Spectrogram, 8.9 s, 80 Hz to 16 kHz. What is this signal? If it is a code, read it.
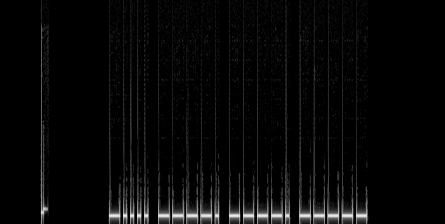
Morse code, heard as a keyed tone, about 17 wpm, 700 Hz. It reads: 6990
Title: Numbers - 4-Digit 17wpm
